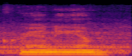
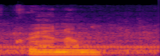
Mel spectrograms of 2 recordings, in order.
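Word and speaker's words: Crinum: Yeah, cranium, or crenum. I hear it pronounced both ways.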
